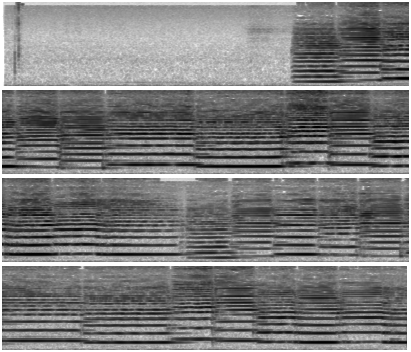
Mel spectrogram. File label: Bourree Vla; melbay; Handel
